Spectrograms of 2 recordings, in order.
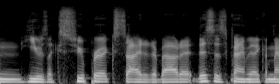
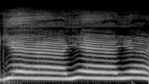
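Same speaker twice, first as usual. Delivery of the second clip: mock excited child screaming, much higher pitch. Retelling a five-year-old on a roller coaster, imitating him screaming with joy. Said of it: "he's like screaming, having like the time of his life".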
